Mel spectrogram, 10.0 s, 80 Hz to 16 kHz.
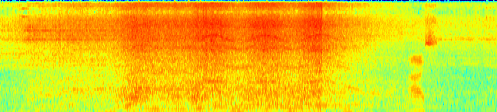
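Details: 2002 Ford Explorer after a timing chain job: the engine picks up cleanly through a few smooth revs and settles back, with no ticking or rattle from the front. Running healthy.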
